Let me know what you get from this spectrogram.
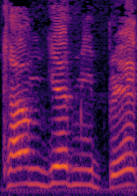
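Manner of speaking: top-of-the-lungs scream, very high, shrill, drawn-out. Taunting a monster in character: screaming at the top of lungs. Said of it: "I scream at the top of my lungs".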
